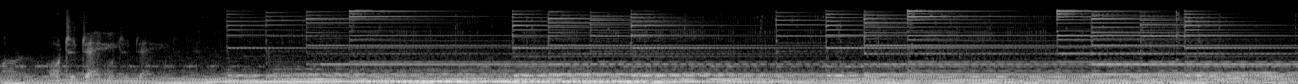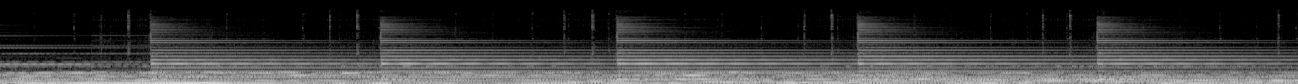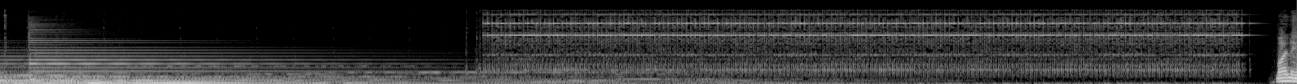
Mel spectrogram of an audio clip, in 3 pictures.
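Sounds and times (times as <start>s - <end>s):
speech: 0.6s - 3.2s
clocks ticking in Timepiece Antiques clock shop in Dublin: 2.0s - 38.9s.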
